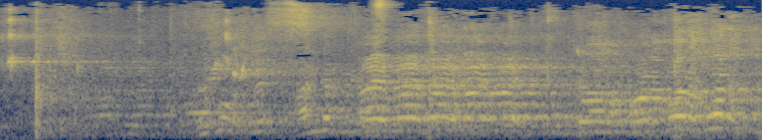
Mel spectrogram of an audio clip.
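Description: Shoes squeak sharply on a hard floor.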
